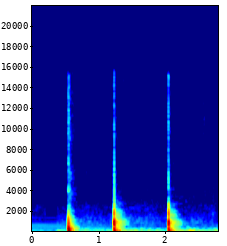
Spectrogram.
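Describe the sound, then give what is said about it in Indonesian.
Three sharp, evenly spaced knocks ring out about two-thirds of a second apart, each a loud percussive strike with a brief resonant tail over a low background hum. “Aku bisa menjadi gila apabila aku terus mendengar suara ketukan ini.”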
